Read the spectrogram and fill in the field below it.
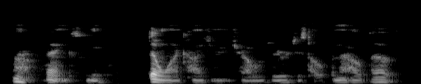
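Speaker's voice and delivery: hushed theatrical whisper, confiding. Playing a character answering the innkeep, whispering. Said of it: "I'm whispering for him".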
